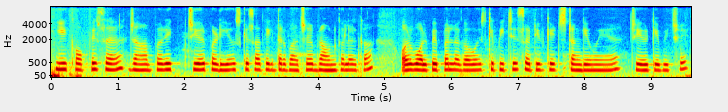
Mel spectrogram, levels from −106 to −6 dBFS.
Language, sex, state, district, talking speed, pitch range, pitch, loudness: Hindi, female, Haryana, Charkhi Dadri, 205 wpm, 205-225 Hz, 220 Hz, -16 LUFS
